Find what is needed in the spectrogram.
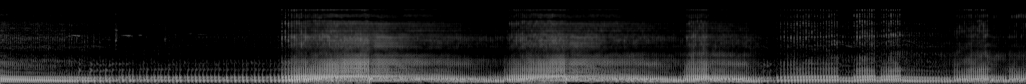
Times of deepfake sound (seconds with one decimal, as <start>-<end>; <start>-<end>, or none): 2.9-7.6; 9.4-10.3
